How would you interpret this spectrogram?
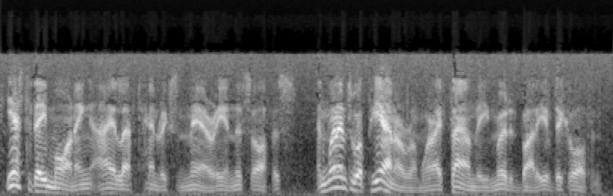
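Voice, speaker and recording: An actor playing a confident, wisecracking amateur detective in a 1940s radio drama, speaking in a glib, theatrical way. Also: male voice, deep voice, big pitch swings, fast talker, husky, exaggerated voice. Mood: dramatic. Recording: muffled, noisy 1940s radio recording.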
